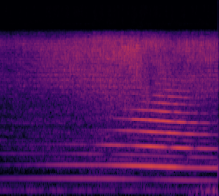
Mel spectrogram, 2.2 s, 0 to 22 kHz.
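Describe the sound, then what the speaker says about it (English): An E-Flite Sukhoi Su-29 RC plane's propeller spins at full throttle on a 3S battery, giving a steady, loud, high-pitched electric whine and buzz that swells slightly and holds close by. "So this is full throttle right here."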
